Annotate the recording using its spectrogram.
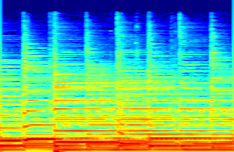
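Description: Background instrumental music with plucked-string notes in a steady rhythm.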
